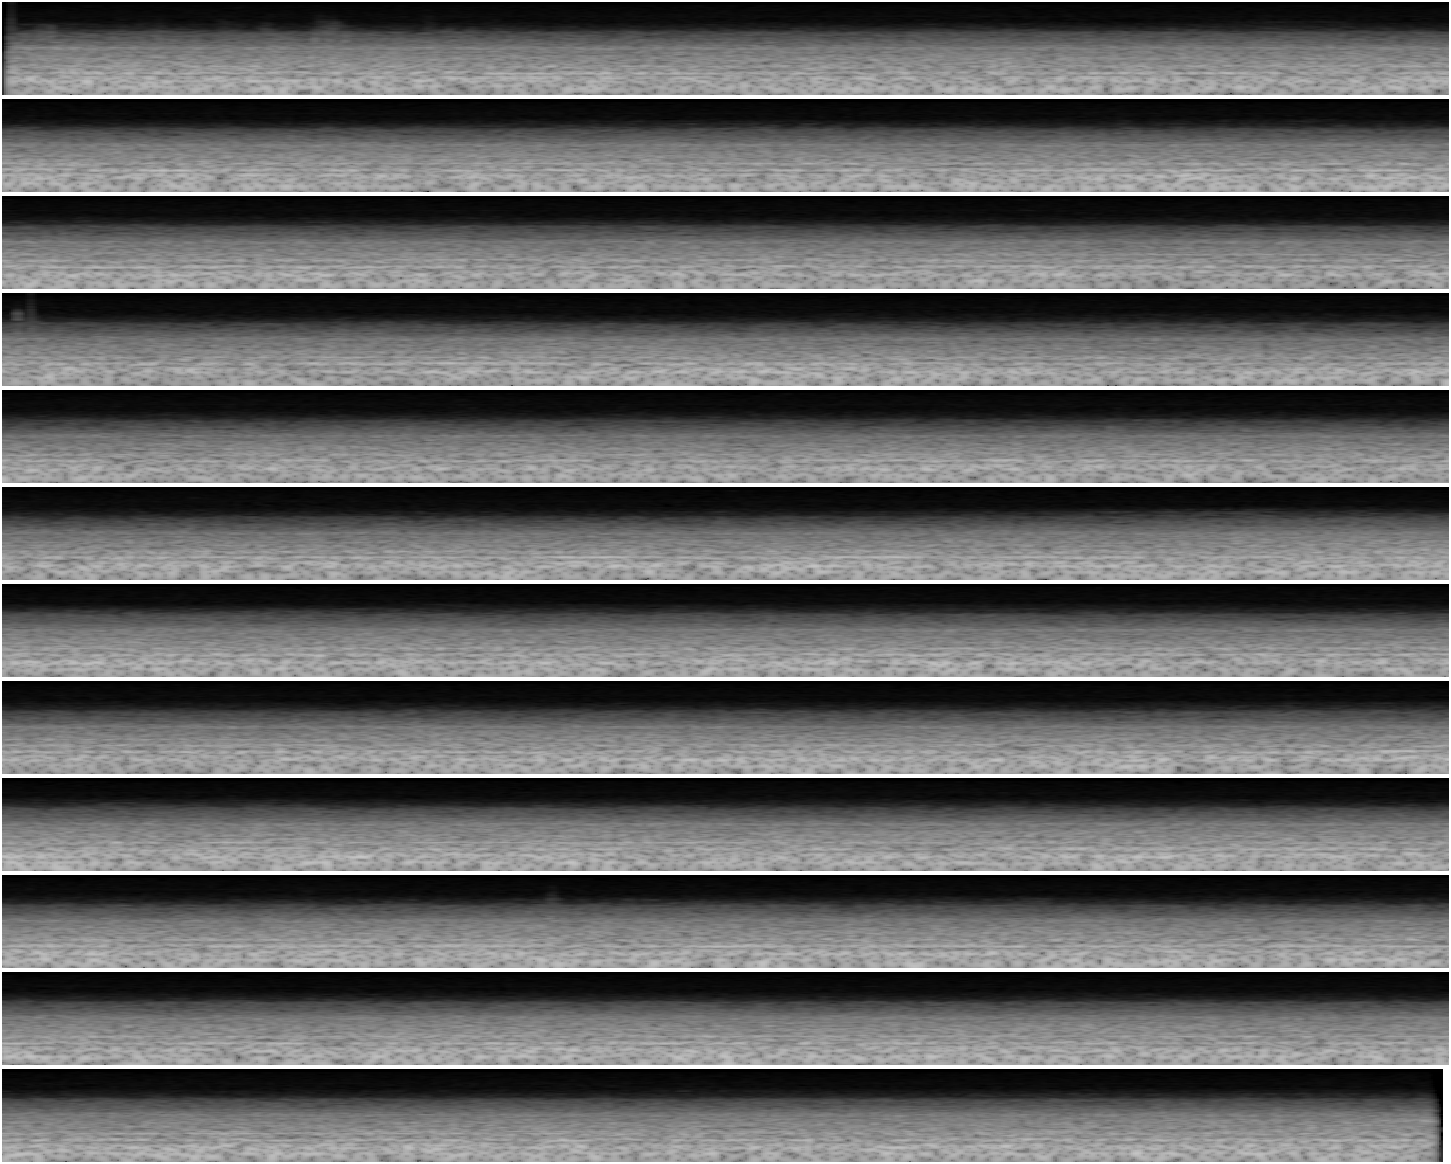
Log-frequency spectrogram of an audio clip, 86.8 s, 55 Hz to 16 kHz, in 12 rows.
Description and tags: Ambience City near Road winter record20160106103258
Recorded with Jiayu G4 for my film school projects. Location - Russia.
